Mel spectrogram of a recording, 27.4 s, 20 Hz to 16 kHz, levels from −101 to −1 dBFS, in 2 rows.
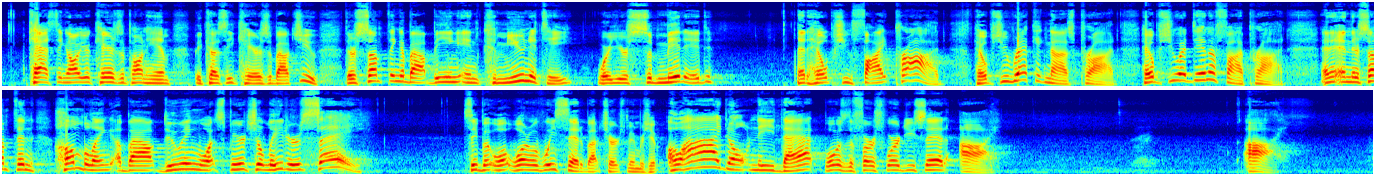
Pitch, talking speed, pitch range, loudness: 195 Hz, 150 wpm, 165-225 Hz, -17 LUFS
